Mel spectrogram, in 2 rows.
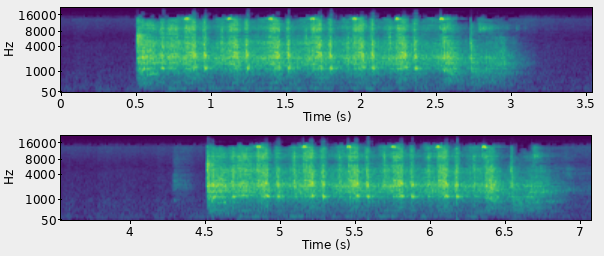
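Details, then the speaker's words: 2004 Kawasaki Ninja 250 with no spark, ignition box already replaced, ignition switch bypassed with 100-ohm resistor: two few-second cranking bursts, engine turns over but never fires, while metering pulsar coil AC voltage (about 0.3 V read); cause unknown. "we're going to crank her over and make sure we're getting a ac voltage pulse from the coil"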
